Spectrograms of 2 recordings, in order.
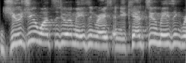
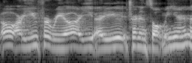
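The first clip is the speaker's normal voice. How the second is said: ordinary talk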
